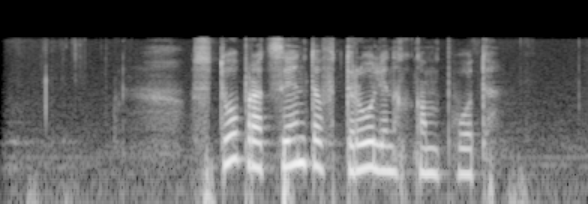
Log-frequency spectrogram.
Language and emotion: Russian, neutral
